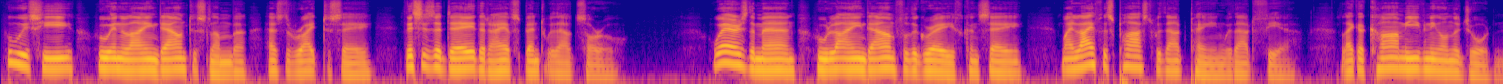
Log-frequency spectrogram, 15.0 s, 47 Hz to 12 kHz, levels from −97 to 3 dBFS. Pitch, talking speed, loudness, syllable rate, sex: 115 Hz, 205 wpm, -18 LUFS, 5.1 syllables/s, male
